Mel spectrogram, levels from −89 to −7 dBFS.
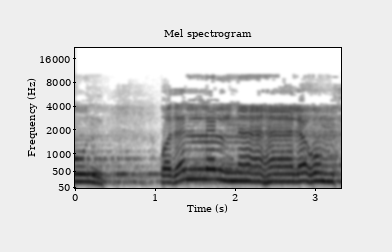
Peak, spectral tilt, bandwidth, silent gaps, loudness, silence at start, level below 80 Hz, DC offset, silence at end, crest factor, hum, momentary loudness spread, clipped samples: -2 dBFS; -5.5 dB/octave; 10.5 kHz; none; -15 LUFS; 0 s; -66 dBFS; under 0.1%; 0 s; 14 dB; none; 15 LU; under 0.1%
